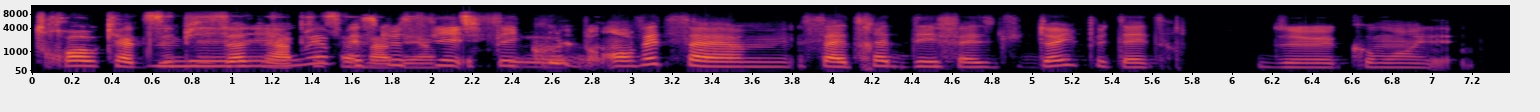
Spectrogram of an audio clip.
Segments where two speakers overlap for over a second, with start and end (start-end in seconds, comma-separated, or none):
0.6-2.7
